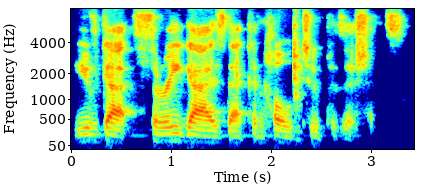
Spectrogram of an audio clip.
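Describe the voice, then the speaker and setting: A man co-hosting a sports podcast, talking casually and thinking aloud in measured, careful points. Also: on the low side, fairly even intonation, gravelly, a little mellow, breathy edge. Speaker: podcast co-host. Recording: dull lo-fi podcast audio.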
